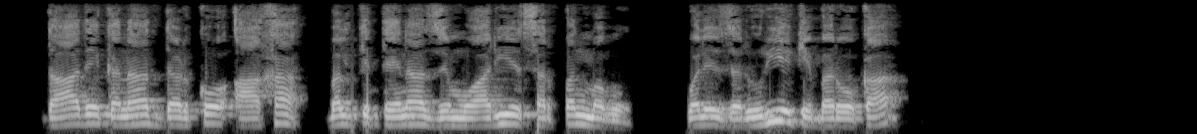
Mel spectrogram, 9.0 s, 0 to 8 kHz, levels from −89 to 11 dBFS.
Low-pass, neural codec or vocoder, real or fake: 7.2 kHz; none; real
